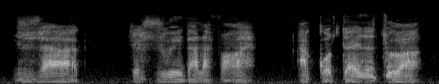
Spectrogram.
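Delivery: big, very deep, very low monster voice. Telling about a dream where a voice called their name; deep monster voice. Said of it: "une grosse voix de monstre".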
